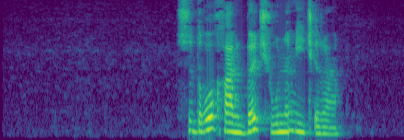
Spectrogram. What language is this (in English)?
Adyghe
